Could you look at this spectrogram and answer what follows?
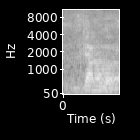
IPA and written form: ˈgaʊə (Gower)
